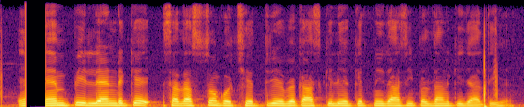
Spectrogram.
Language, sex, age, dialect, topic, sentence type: Hindi, male, 25-30, Awadhi Bundeli, banking, statement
